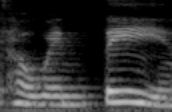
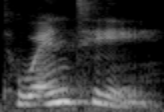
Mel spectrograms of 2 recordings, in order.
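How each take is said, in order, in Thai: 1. พยางค์สุดท้ายขึ้นต้นด้วย t แบบไม่พ่นลม 2. พยางค์สุดท้ายขึ้นต้นด้วย t แบบพ่นลม (1) "ไม่ใช่" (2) "ไม่ได้อ่านว่าตี้นะคะอ่านว่าที"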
